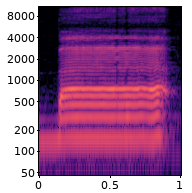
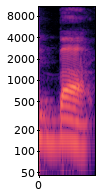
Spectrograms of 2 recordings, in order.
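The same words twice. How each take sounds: First: The vowel is drawn out longer. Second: The vowel is short and clipped. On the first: The speaker calls it right. "apply a little bit length, increase the length" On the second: The speaker calls it wrong. "Don't say ba. It's not ba"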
